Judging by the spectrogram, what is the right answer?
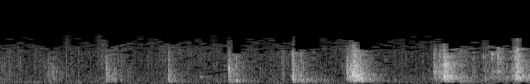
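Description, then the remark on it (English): A guard opening a door, heard as a string of sharp mechanical clunks and knocks at an uneven pace, with a couple of louder, broader thumps near the end and no voices. “Well, the guard is going to open the door now, so let's get going.”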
